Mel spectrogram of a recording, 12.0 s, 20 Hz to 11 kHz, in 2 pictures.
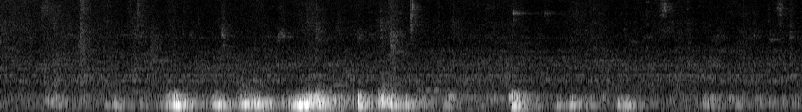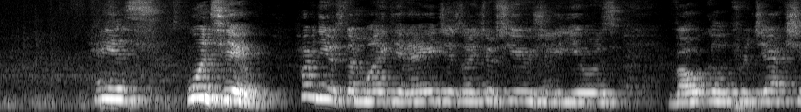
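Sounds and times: microphone handling thumps: 0:00.4 - 0:06.2.

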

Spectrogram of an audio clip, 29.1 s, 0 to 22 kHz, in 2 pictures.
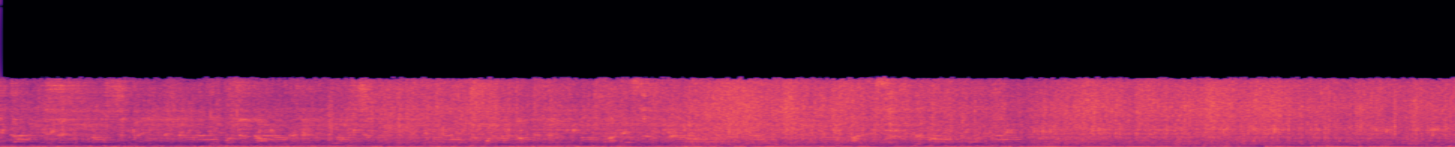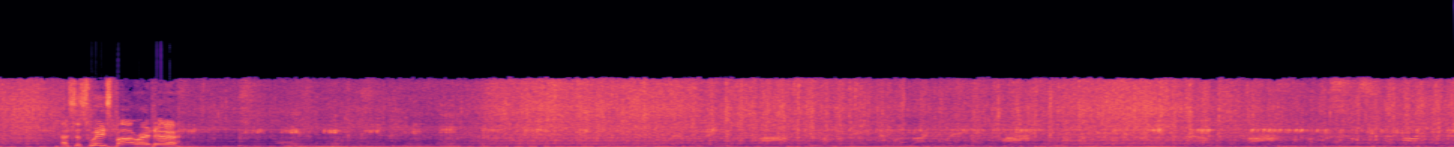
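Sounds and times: atv engine running under load: 0:00.0 - 0:29.0
music: 0:00.0 - 0:29.0
water sloshing: 0:00.0 - 0:29.0.

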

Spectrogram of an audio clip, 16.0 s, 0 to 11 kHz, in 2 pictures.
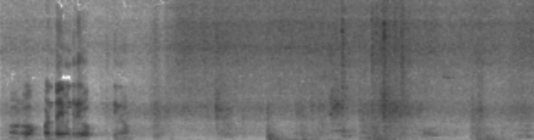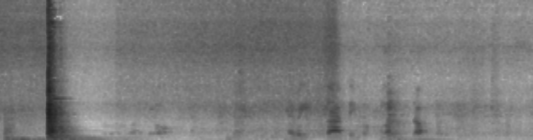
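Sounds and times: loud bang in steel container: 0:08.1 - 0:09.7.

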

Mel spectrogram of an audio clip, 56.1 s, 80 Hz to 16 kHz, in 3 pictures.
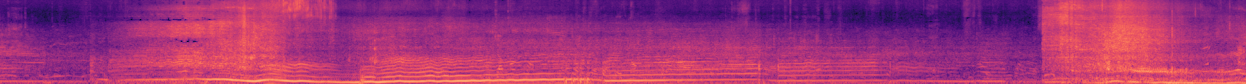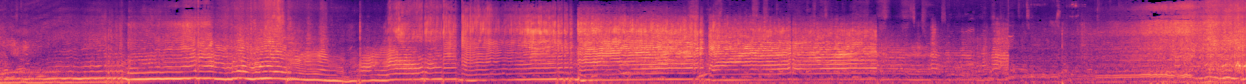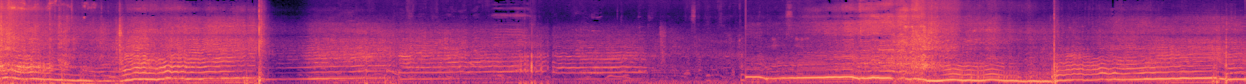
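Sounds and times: rally car engine revving: 0:00.0 - 0:56.0.

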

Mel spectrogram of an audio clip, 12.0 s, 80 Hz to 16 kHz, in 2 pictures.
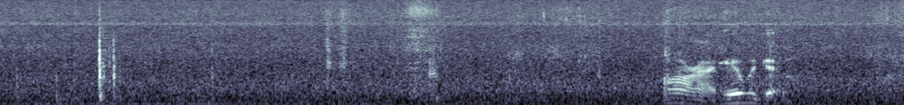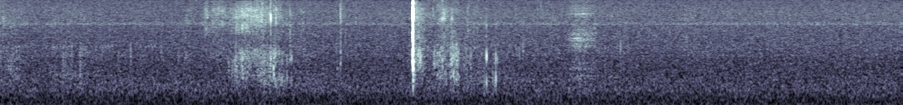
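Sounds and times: background hiss: 0:00.0 - 0:12.0
soft rustle: 0:02.1 - 0:04.7, 0:05.6 - 0:10.4.

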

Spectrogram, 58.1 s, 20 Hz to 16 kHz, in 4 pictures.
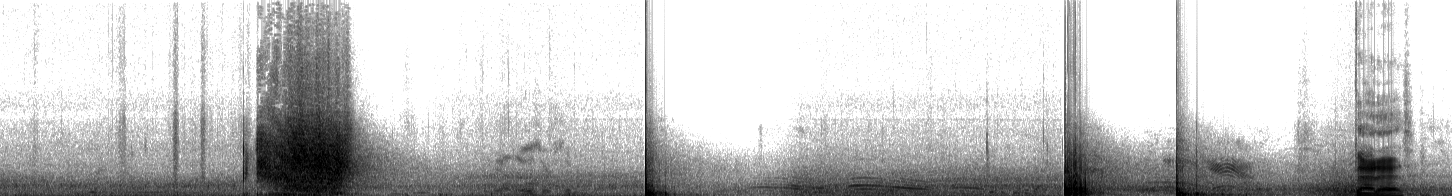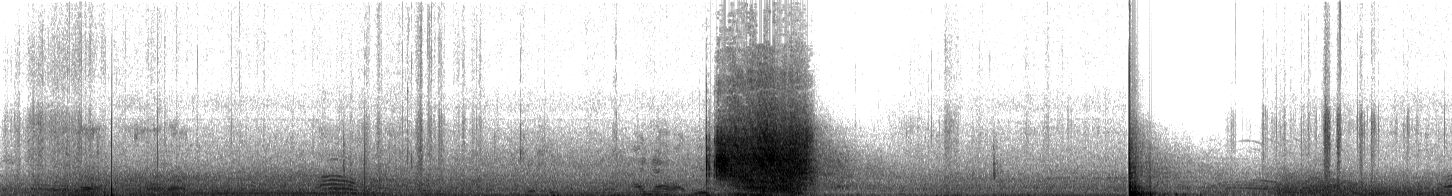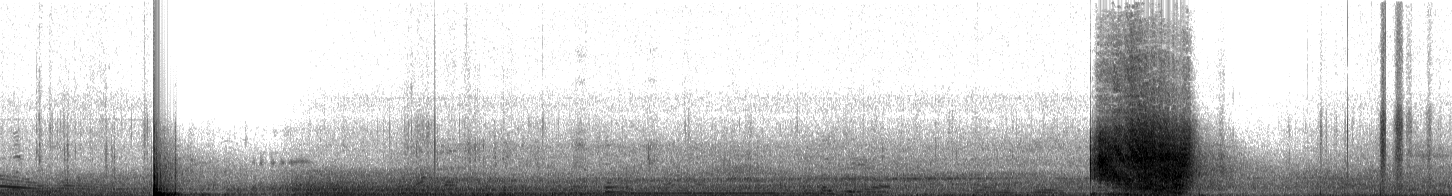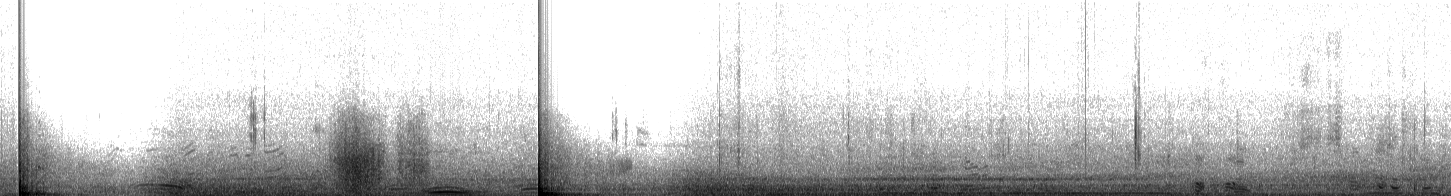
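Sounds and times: rocket bursting bangs: 0:01.7 - 0:17.4, 0:21.4 - 0:37.3, 0:39.6 - 0:41.8, 0:42.7 - 0:51.8
rocket launch whoosh: 0:02.4 - 0:04.2, 0:10.6 - 0:16.0, 0:21.6 - 0:23.4, 0:30.5 - 0:31.6, 0:39.9 - 0:41.5, 0:43.7 - 0:44.4, 0:46.8 - 0:47.9.

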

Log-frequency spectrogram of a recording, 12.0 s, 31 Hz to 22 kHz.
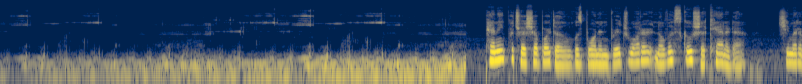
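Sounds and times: low pulsing drone: 0:00.0 - 0:07.0.

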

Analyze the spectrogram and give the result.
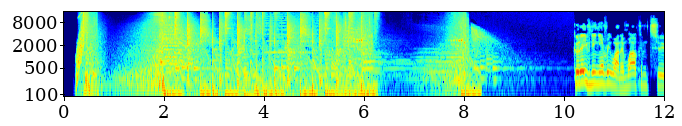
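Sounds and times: whoosh: 0:00.2 - 0:02.1, 0:05.1 - 0:10.1
music: 0:01.7 - 0:10.4
rising swell: 0:03.9 - 0:10.2.

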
